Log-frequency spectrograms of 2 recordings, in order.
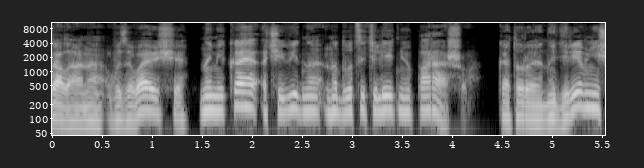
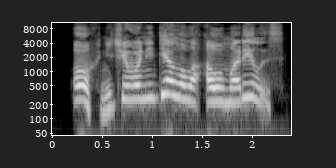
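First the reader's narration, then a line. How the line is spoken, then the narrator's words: Laughing shout. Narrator (Russian): крикнула она, смеясь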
